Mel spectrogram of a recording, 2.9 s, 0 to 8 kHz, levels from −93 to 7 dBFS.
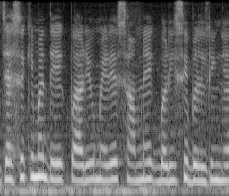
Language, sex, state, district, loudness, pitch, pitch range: Hindi, female, Bihar, Patna, -14 LUFS, 250 Hz, 240-260 Hz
